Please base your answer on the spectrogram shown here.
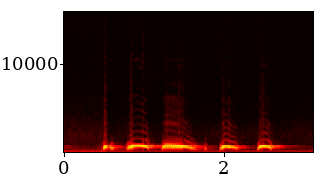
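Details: A loud spotted dove in full voice, its quick call with doubled 'kuk' notes intended to prompt other doves: five hollow coos in about three seconds, the middle one long and drawn out, over a steady low hum.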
